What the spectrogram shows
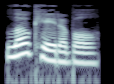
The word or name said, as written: locatable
